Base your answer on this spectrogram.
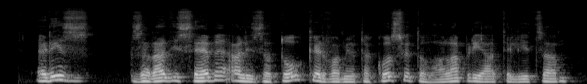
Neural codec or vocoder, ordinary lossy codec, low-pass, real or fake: none; none; 14.4 kHz; real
